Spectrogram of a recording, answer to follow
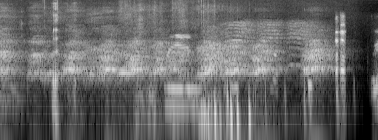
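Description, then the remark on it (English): A dog at a house in Decorah barks and yips in a short, uneven burst of several sharp calls, mixed with people talking over the noise. “Do we edit the dogs out?”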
